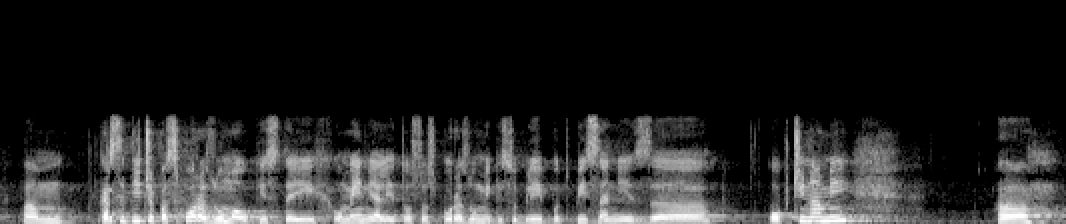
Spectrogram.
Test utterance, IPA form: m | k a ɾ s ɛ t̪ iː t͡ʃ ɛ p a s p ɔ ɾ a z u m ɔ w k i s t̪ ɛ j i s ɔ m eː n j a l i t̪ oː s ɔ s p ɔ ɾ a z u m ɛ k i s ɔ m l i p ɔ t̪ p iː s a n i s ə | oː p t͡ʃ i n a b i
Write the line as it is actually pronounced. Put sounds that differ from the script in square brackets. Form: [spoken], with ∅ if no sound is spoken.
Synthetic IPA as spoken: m | k a ɾ s ɛ t̪ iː t͡ʃ ɛ p a s p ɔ ɾ a z u m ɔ w k i s t̪ ɛ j i [x] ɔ m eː n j a l i t̪ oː s ɔ s p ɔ ɾ a z u m [i] k i s ɔ [b] l i p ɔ t̪ p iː s a n i [z] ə | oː p t͡ʃ i n a [m] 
